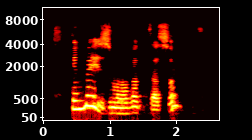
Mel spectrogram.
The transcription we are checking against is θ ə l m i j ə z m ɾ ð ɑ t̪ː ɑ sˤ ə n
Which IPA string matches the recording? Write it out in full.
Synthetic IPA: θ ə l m æ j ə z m ɾ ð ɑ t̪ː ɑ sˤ ə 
